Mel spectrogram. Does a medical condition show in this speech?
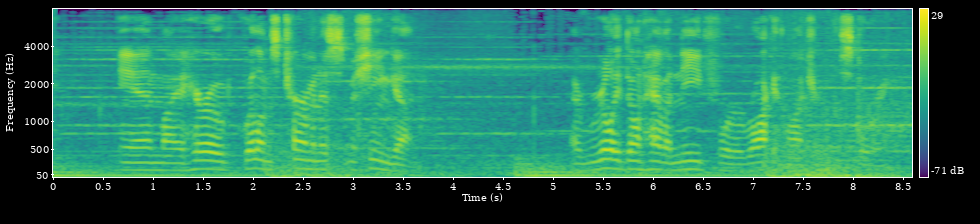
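No.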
